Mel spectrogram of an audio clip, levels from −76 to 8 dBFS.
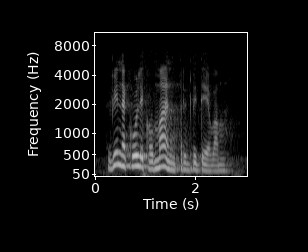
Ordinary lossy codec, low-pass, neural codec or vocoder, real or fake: none; 7.2 kHz; codec, 16 kHz, 8 kbps, FreqCodec, larger model; fake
